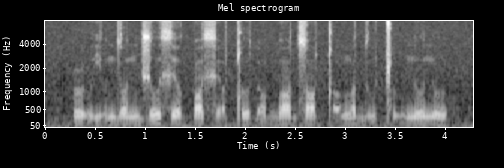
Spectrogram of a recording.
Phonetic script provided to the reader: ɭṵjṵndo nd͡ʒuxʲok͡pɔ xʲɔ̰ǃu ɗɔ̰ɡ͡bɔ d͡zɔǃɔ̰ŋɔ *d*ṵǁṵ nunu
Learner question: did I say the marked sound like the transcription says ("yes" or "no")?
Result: yes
